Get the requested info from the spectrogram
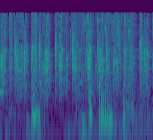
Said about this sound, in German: Yay, Applaus die anderen.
